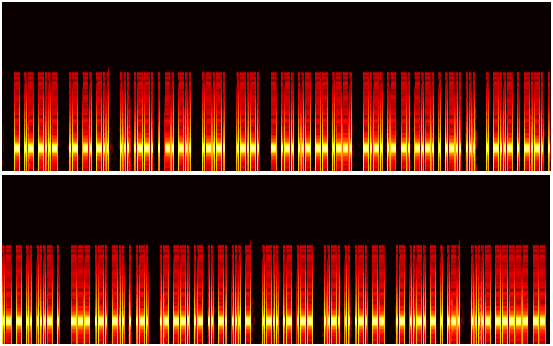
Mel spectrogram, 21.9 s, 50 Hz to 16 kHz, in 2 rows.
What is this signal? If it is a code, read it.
Morse code, heard as a keyed tone, about 36 wpm, 550 Hz. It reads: TAX AND SPEND <AR> <AR> TRUMP CANCELS EXECUTIVE ORDER AGAINST LAW FIRM AFTER 40M
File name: podcast / News headlines-1x-35x35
